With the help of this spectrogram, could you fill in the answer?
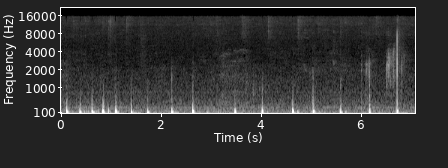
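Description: A small strip of soft, porous castella sponge cake with a brown-orange crust is held between thumb and fingertips close to the microphone and squeezed and rubbed with the fingertips. This produces a steady series of soft, deep, muffled thumps that sound like a heartbeat, with a faint brighter rustle near the end.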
